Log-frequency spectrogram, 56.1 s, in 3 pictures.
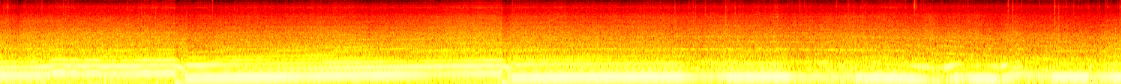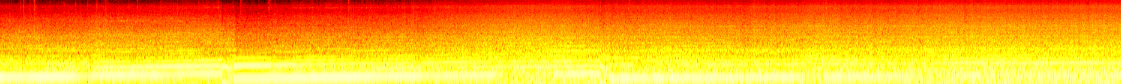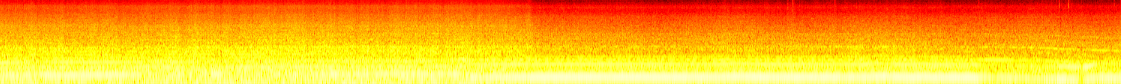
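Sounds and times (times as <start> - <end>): car engine revving hard: 0.0 - 56.0.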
